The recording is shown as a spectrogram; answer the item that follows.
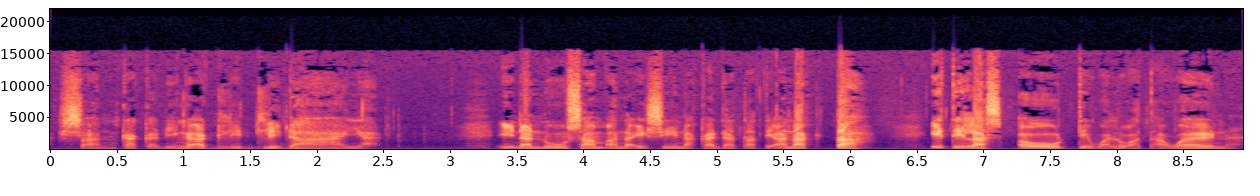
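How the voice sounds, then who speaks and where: An actor playing a patient man gently reassuring someone in a Philippine radio drama. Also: fairly low pitch, a little slow, dry recording. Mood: consoling. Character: patient, consoling man comforting a worried mother. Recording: old radio drama recording with music underneath. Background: background music.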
